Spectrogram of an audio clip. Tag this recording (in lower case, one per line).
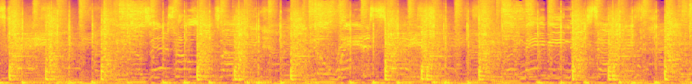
music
